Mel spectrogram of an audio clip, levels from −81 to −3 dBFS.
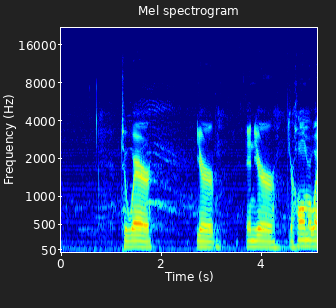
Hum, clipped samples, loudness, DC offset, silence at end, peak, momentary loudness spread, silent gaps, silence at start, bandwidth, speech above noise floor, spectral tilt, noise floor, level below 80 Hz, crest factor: none; under 0.1%; -31 LUFS; under 0.1%; 0 s; -14 dBFS; 20 LU; none; 1.2 s; 16 kHz; 29 dB; -6.5 dB/octave; -59 dBFS; -60 dBFS; 18 dB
